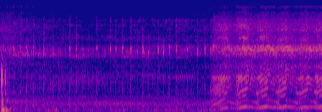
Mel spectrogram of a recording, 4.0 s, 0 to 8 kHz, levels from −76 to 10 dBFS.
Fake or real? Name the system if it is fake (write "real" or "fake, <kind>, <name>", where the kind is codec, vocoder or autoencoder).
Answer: fake, vocoder, BigVGAN v2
